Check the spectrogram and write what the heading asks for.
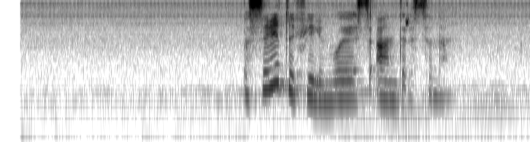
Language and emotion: Russian, neutral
